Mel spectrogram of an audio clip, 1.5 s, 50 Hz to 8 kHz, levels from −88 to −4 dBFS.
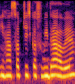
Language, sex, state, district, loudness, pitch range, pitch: Surgujia, female, Chhattisgarh, Sarguja, -12 LUFS, 265-280 Hz, 270 Hz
